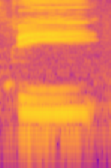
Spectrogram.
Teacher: زیر ہونٹوں کو نیچے کی طرف کو مائل کر کے یائے معروف کی سی بو دے کر ادا کرنا چاہیے. جیسے قوف زیر قی، تو یہ نیچے کی طرف جو جا رہا ہے نا قی، یہ جو تھوڑا سا یوں بھی اندازہ ہو رہا ہے کہ جیسے دب رہا ہے.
